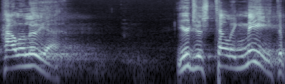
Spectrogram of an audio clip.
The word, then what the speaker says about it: hallelujah: It's kind of like the word hallelujah. That's the way we pronounce it. Hallelujah. There's another way to say it. Halal Yi Yah. Halal is the Hebrew word for praise. Yah, J-A-H, is a contraction of Jehovah or Lord.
